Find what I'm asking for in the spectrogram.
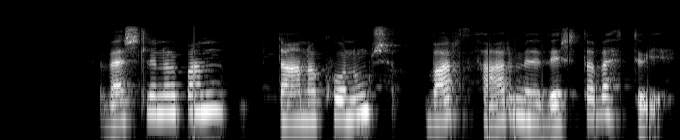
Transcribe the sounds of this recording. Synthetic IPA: vɛst̪lɪnaɾpanː | t̪aːnakʰɔːnuŋks | vaɾ̥θaɾmɛðvɪr̥t̪avɛht̪ʏ̰jɪ̰

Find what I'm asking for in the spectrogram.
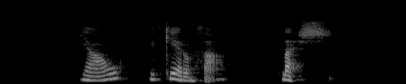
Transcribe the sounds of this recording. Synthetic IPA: jaːw | vɪðcɛːɾʏmθa̰ | plɛs

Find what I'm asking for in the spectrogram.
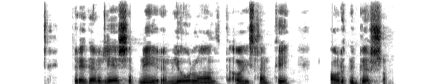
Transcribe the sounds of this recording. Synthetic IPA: fɾɛːkaɾlɛːsɛp̚nɪʏ̰mjoːwlahalt̪a̰wist̪lant̪ɪ | a̰wɾɛt̪nɪpjœɾ̥sɔm

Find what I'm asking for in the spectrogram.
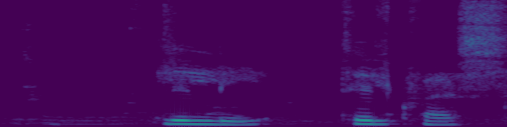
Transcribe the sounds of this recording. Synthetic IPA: lɪlːi | t̪ʰɪlkʰvɛs

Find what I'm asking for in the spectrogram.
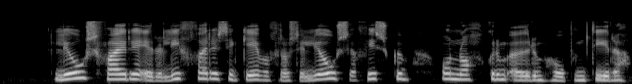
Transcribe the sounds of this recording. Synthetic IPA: ljoːwsfaːjɾɪɛɾʏliffajɾɪsɛmcɛːvafɾawsɛɣljoːwsawfɪskʏmɔɣnɔhkɾʏmʔœðɾʏmɦoːwpʏmt̪iːɾa

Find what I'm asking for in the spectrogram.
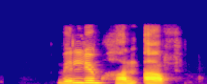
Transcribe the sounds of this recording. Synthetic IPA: vɪljʏmhanːaf

